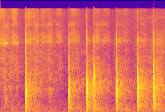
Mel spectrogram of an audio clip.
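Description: Chalk writing on a chalkboard: a string of short, sharp taps and scrapes as each letter stroke is made, about five of them spread unevenly across two seconds.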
